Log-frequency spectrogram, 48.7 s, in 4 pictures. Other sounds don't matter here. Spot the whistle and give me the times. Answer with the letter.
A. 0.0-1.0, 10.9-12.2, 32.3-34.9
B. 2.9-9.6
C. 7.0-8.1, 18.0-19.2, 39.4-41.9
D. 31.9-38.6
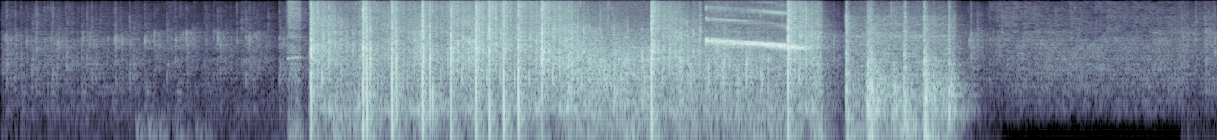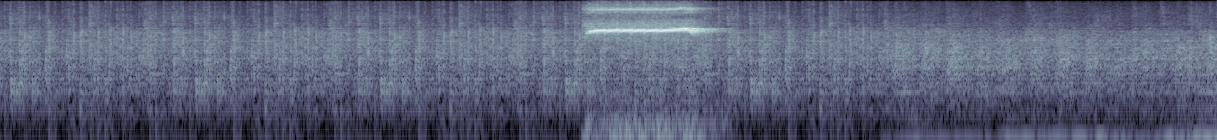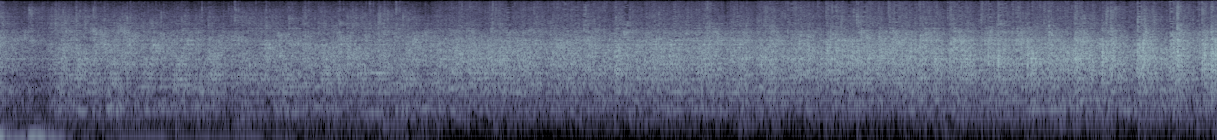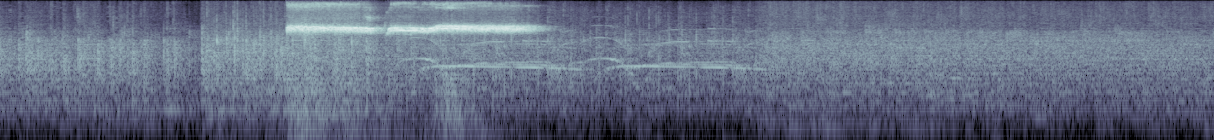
C.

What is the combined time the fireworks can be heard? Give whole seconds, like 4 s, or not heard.
7 s.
